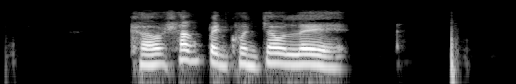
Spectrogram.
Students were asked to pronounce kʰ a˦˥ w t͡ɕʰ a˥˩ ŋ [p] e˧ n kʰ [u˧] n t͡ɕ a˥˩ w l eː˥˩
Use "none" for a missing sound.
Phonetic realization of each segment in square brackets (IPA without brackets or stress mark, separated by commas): p, o˧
